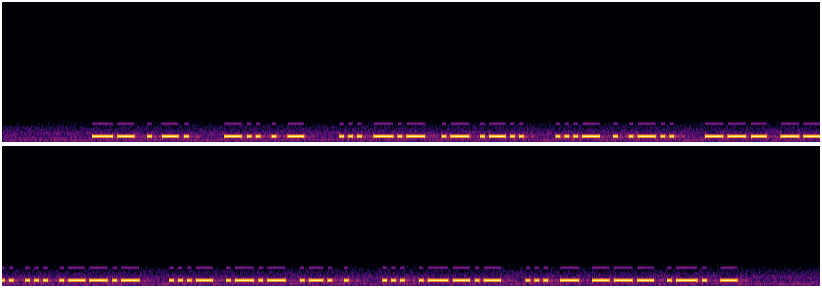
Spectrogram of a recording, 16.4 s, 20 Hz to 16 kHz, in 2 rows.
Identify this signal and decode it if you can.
Morse code (with Danish letters), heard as a keyed tone, hand-sent with a bug key, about 27 wpm, 720 Hz. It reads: MEN DET SKAL VEL OGSÅ VÆRE SÅ STORT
